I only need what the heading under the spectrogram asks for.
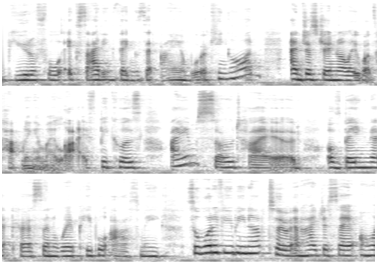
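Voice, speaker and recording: In a casual one-take vlog, a New Zealand woman in her thirties chats enthusiastically, dropping frequent ums. Her mid-range voice carries some vocal fry.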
